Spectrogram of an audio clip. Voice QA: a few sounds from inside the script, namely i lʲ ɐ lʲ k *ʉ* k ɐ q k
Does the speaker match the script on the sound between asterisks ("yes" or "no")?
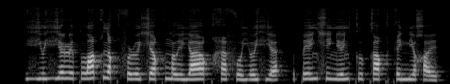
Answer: no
